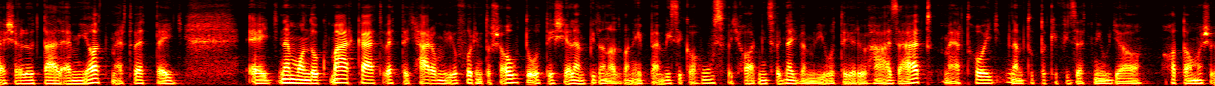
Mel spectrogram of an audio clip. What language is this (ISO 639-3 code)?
hun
